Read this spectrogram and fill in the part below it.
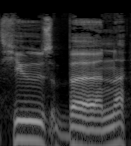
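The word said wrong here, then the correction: Hugh Keays-Byrne: He has a double-barreled name. And that is, I don't know if you did any research, Hugh Keyes Byrne.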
